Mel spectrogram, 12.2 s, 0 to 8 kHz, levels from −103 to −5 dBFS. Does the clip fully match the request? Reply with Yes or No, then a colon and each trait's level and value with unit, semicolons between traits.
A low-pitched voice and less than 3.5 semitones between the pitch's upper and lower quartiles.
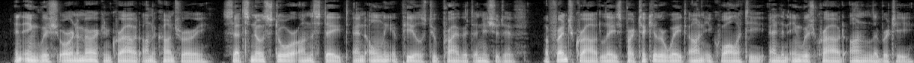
Yes: very low, 70 Hz; narrow, 2.4 semitones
